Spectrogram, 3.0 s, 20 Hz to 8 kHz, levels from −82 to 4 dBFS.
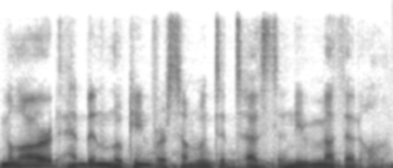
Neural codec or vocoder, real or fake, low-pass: codec, 16 kHz, 1 kbps, FreqCodec, larger model; fake; 7.2 kHz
